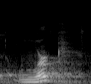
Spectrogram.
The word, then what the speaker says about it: work: this one just said they have trouble with the the r and the K together work um so I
